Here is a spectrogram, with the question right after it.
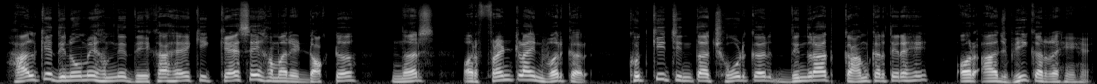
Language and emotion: Hindi, neutral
